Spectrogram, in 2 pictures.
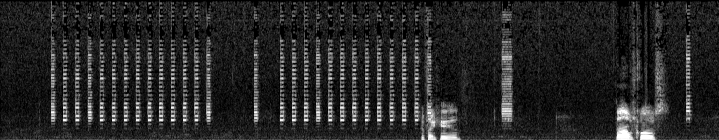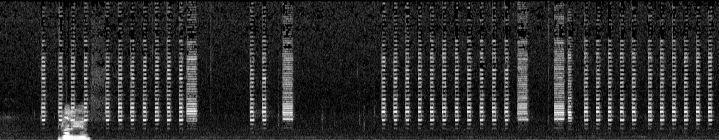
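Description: A handheld LCD game's piezo speaker chirps in rapid beeps.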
